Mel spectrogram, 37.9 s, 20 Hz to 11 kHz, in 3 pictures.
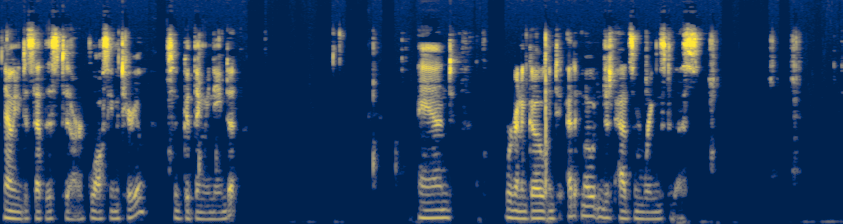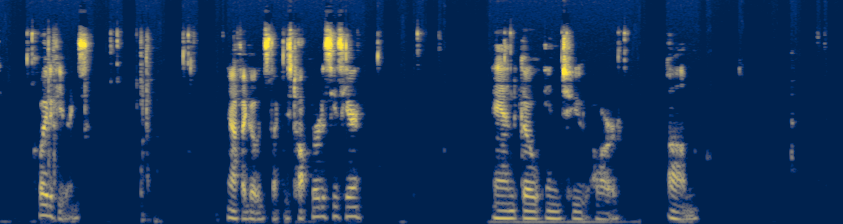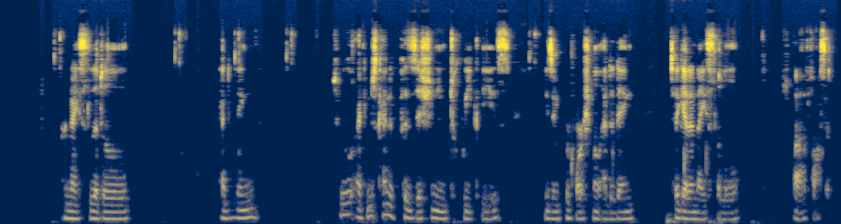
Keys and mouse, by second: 4.3 g, 6.4 KP_1, 6.8 KP_3, 7.5 ctrl+Tab, 8.2 ctrl+Tab, 9.3 ctrl+r, 14.7-16.5 right drag, 15.0 ctrl+Tab, 16.2 a, 16.5 b, 18.2 b, 20.4-24.0 drag, 25.1 r, 26.4-28.1 drag, 26.9 g, 28.5 r, 29.3 g, 30.1 e, 31.1 r, 32.4 g, 36.9 KP_4, 37.2 KP_3.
